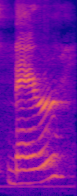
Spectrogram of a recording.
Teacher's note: It's bear with the tongue curled but not touching. Now, if I touch, it becomes an L, but if I don't touch, it's an R, but it's that same position, barely open, tongue curled a little bit, not touching.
